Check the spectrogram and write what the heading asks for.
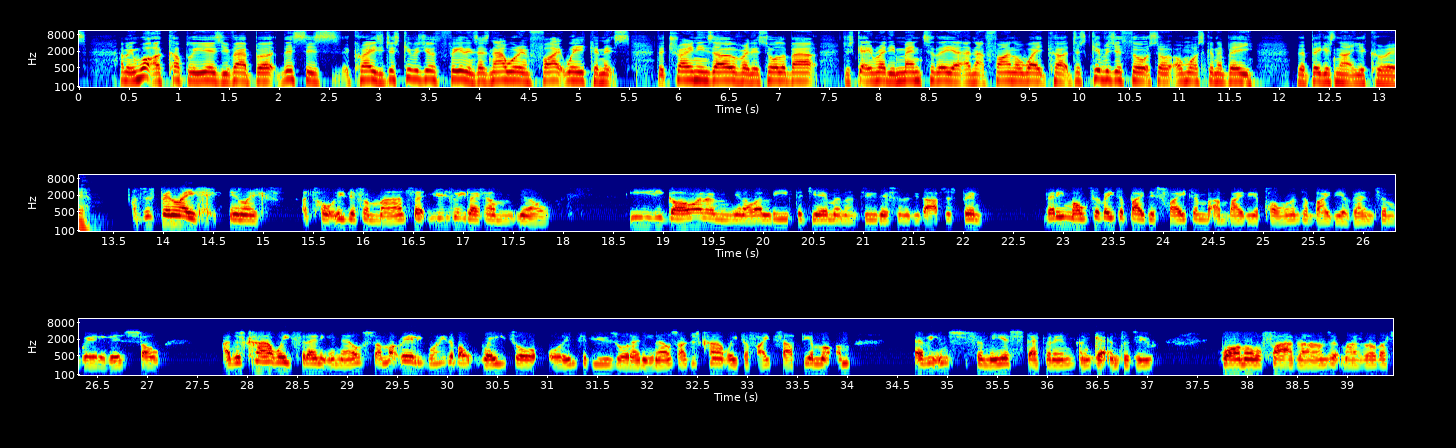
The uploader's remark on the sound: took time out to call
